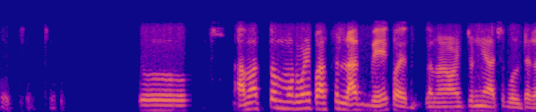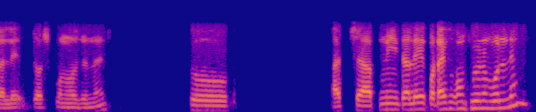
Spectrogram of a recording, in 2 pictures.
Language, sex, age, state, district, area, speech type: Bengali, male, 18-30, West Bengal, Kolkata, urban, conversation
